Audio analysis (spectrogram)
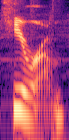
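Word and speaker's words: Kyurem: a larger focus on Kyram. I know I'm going to get roasted for how I pronounce his name. I don't care. I'm not calling it Kierum.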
